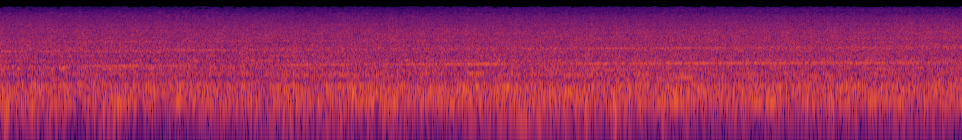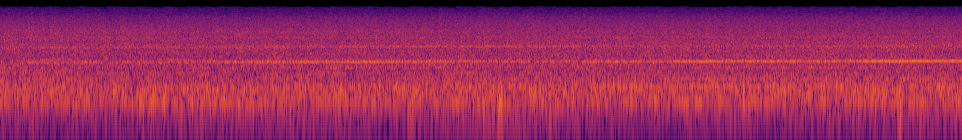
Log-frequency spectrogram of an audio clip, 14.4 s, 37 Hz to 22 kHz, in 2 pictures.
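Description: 1988 Honda CRX Si's 1.6-litre four-cylinder running through a smog test with its front wheels on dynamometer rollers: a steady rushing noise with a faint whine that slowly rises in pitch.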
